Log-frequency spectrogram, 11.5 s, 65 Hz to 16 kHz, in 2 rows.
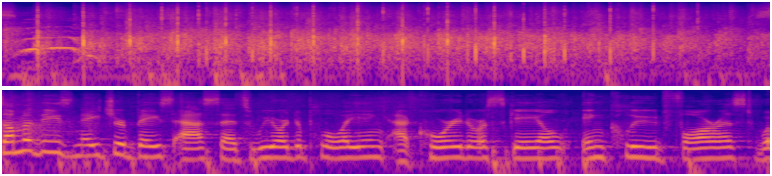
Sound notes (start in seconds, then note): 0.0 applause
